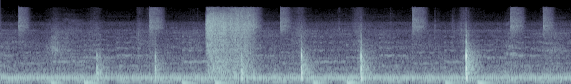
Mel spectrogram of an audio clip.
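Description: A Chinese cleaver chopping vegetables on a board in slow, uneven strokes, about five or six knocks with the loudest near the end, typical of a beginner's first cuts. A brief hiss comes near the middle, over a steady low kitchen hum.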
